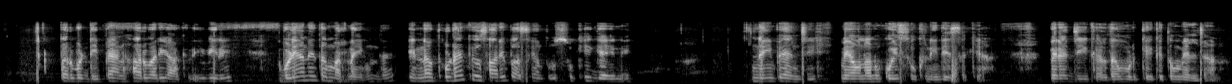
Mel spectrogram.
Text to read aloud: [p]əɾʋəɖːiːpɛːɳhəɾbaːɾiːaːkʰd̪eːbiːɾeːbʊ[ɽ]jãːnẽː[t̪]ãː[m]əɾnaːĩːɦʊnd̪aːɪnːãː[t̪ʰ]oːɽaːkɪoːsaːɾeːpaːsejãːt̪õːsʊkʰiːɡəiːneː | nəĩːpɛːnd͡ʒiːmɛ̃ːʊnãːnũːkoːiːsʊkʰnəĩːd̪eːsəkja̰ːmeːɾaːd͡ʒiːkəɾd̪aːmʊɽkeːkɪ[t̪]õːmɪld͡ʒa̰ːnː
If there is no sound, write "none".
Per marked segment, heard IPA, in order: p, ɽ, t̪, m, t̪ʰ, t̪

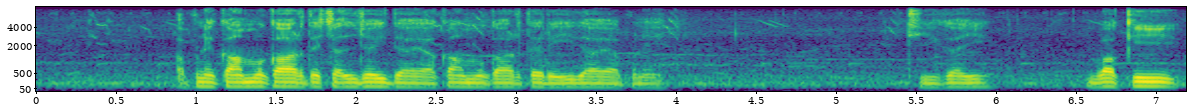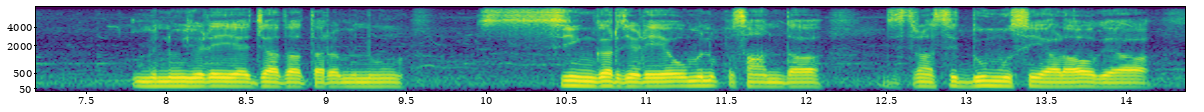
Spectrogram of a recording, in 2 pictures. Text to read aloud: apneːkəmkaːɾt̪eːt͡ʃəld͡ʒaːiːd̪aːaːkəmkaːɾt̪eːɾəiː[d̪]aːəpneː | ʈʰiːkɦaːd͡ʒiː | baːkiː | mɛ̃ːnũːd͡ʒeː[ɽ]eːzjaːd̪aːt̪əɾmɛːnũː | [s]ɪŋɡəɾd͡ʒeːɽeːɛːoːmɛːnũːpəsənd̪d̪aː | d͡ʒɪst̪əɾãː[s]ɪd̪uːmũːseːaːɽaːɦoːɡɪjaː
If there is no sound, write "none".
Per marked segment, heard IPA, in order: d̪, ɽ, s, s

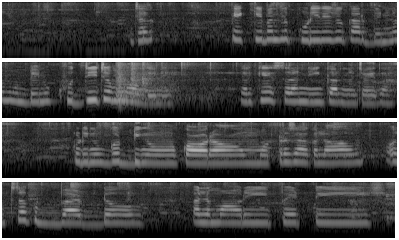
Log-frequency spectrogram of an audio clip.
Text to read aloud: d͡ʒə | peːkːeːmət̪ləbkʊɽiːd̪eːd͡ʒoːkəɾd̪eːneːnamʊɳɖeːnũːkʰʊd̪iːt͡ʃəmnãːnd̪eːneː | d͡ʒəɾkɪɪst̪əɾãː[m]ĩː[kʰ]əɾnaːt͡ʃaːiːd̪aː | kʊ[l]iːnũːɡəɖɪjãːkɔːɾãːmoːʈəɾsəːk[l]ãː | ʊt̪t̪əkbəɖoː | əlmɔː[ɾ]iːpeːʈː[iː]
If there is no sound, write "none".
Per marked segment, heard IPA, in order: n, k, ɽ, l, ɾ, iː

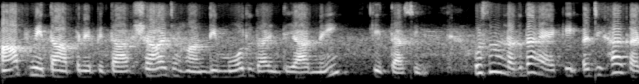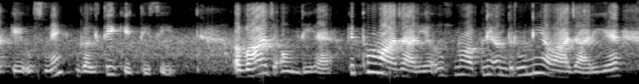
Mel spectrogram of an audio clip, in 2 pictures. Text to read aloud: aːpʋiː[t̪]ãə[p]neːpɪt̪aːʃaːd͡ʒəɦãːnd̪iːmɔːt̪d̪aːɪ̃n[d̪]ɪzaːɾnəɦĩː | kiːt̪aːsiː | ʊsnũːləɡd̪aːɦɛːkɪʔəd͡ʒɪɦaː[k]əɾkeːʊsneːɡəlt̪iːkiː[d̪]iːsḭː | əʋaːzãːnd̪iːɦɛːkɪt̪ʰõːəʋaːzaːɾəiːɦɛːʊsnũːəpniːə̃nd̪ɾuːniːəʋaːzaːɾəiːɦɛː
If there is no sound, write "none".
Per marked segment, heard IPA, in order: t̪, p, t̪, k, t̪

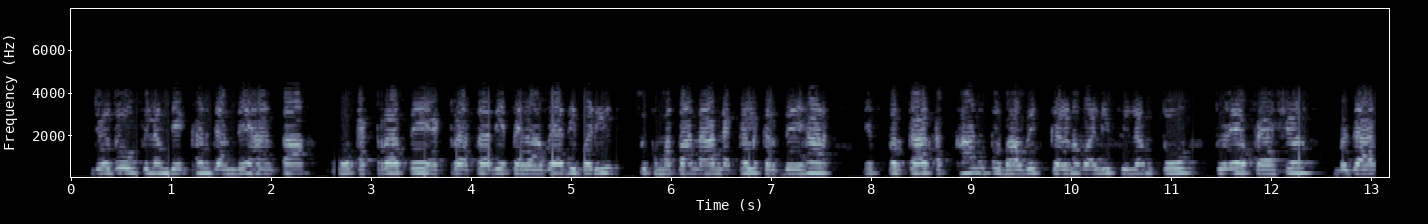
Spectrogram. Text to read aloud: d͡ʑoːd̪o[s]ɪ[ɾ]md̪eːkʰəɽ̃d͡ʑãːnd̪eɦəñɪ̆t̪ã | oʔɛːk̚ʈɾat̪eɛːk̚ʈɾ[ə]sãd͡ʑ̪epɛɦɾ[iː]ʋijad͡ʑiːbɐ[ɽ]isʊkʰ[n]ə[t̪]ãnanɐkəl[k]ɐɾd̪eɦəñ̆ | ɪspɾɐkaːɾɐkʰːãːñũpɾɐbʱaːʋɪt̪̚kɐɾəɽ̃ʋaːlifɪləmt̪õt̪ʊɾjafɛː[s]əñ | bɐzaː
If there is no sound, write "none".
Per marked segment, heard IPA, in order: f, l, a, aː, ɽ, m, t̪, k, ʃ

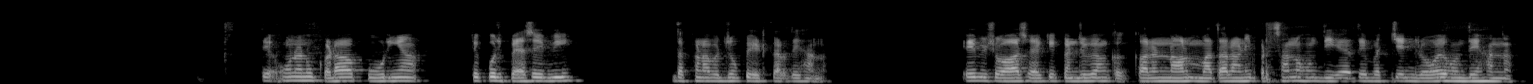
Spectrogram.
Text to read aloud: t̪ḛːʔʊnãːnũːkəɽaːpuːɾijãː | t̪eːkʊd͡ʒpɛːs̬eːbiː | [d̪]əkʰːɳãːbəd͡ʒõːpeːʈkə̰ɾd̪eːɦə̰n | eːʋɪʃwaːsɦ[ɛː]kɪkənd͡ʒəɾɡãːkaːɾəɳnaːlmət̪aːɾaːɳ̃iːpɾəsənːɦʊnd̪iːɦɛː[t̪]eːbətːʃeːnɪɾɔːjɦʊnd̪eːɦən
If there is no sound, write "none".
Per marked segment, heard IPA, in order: d̪, ɛː, t̪

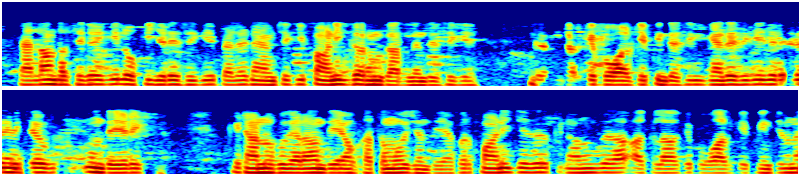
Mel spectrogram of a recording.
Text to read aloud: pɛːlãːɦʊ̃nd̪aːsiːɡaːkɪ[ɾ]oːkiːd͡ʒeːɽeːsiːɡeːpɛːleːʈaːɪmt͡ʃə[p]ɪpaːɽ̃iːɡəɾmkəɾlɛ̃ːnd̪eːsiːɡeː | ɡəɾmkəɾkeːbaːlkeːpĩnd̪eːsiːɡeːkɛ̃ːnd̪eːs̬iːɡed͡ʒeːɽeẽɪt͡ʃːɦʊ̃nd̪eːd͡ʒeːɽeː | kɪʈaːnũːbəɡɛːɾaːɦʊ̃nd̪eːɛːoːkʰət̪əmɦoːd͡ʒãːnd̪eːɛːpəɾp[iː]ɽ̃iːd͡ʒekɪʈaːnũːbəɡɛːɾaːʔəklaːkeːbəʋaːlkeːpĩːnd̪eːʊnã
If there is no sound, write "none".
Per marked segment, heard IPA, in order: l, k, aː

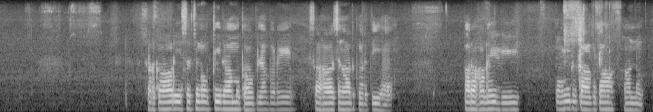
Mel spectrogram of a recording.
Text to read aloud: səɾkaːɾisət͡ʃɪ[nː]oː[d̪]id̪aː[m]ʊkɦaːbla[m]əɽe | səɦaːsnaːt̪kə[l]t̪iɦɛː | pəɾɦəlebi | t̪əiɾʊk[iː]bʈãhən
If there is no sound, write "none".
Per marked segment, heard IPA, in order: n, t̪, m, b, ɾ, aː

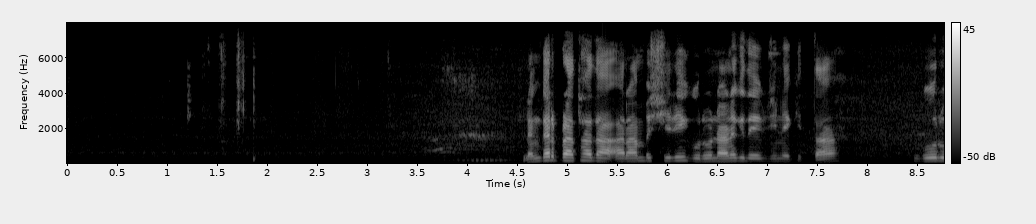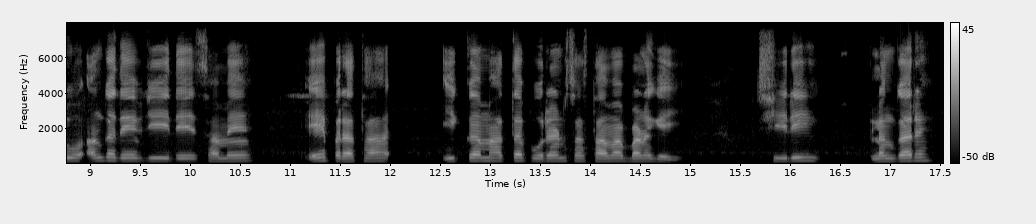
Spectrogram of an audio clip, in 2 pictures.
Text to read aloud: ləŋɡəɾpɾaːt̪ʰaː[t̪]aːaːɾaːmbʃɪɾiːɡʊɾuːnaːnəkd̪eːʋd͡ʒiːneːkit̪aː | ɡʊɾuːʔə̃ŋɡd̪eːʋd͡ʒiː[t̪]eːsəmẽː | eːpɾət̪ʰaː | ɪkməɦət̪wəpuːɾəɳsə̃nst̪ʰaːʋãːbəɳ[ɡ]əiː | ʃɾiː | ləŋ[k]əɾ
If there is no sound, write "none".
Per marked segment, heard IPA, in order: d̪, d̪, ɡ, ɡ

